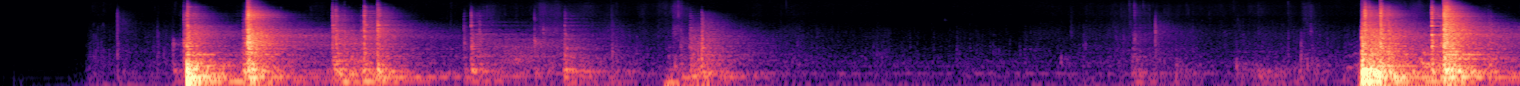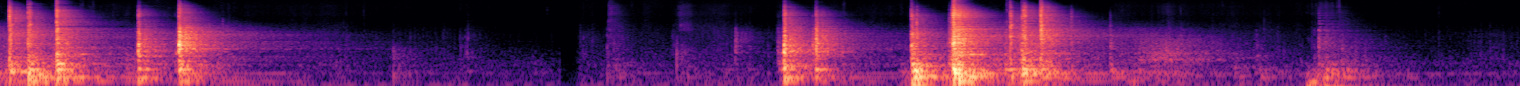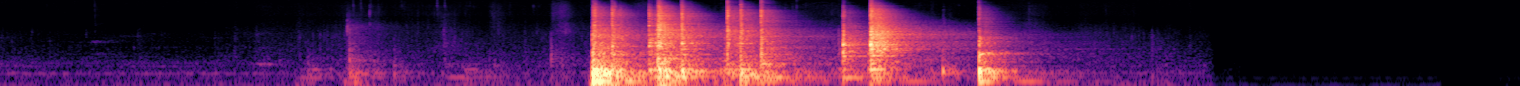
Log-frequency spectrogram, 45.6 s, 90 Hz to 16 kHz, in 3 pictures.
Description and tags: Police station's cell door // Poliisiaseman sellin ovi
Cell door and lock open and close a couple of times. Recorded from corridor.
Lukko ja ovi auki ja kiinni pari kertaa. Äänitetty käytävältä.
Place/ paikka: Finland / Suomi / Vihti
Date/aika: 30.09.1982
